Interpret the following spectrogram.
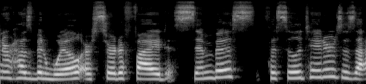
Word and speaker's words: SYMBIS: Um, Jodi and her husband Will are certified SYMBIS facilitators.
